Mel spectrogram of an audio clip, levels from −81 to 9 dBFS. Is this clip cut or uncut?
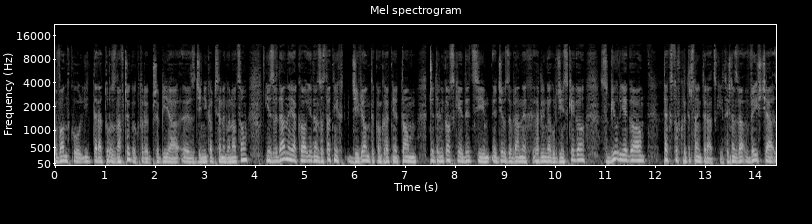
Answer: uncut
